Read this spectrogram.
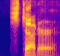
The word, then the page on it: stutter: American English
